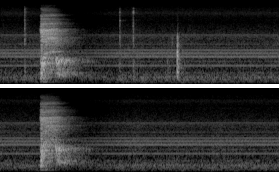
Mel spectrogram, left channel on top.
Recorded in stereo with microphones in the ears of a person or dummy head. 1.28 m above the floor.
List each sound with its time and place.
0.4 s a drill: 10° right (ahead or behind), 3 m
